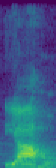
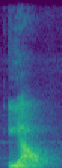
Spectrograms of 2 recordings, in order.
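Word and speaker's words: יהו: Porque o Yud Re Vav tem o som de Yahu, não Yau, tá bom? Equívoco daqueles que falam que Yud Re Vav tem som de Yau. Não tem, porque o Re não é mudo, é gutural.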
